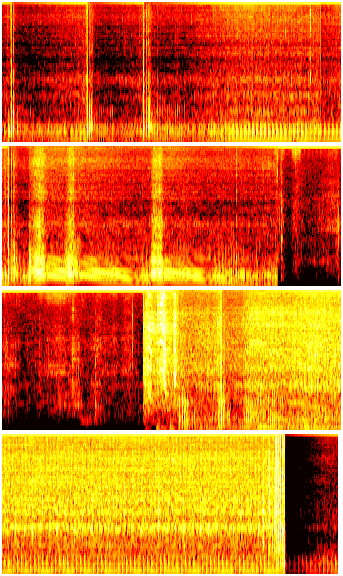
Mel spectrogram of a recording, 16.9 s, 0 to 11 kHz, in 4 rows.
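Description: A BMW R1200 GS motorcycle engine fires up with a sharp loud crack, then revs up and down several times, drops briefly quiet, and roars again at a steady idle.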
